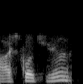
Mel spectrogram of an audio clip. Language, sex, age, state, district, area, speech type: Kashmiri, male, 30-45, Jammu and Kashmir, Srinagar, urban, conversation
